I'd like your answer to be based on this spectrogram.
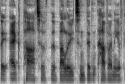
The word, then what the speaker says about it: balut: So this is balut. – Yep, so I had that balut. – Did you? Yep. Balut is how you say it.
